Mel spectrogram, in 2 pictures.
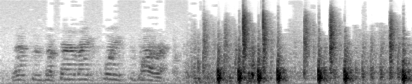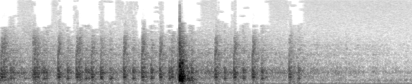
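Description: A man's voice over a patrol car's loudspeaker, addressing the driver. From about two seconds in it gets louder and is broken by a rapid, irregular run of sharp cracks that die away near the end.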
